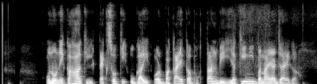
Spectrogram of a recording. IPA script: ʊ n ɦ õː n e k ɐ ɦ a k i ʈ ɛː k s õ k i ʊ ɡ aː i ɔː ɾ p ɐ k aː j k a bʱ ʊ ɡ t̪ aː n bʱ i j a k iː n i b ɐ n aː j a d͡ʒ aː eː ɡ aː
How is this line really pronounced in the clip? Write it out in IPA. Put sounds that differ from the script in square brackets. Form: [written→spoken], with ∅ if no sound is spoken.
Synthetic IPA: ʊ n ɦ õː n e k ɐ ɦ a k i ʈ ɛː k s õ k i ʊ ɡ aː i ɔː ɾ [p→b] ɐ k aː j k a bʱ ʊ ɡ t̪ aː n bʱ i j [a→ɐ] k iː n i b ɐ n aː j a d͡ʒ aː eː ɡ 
